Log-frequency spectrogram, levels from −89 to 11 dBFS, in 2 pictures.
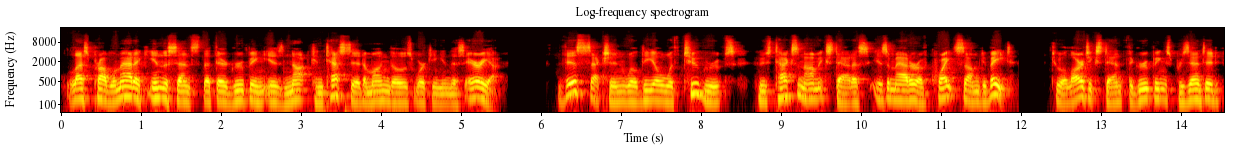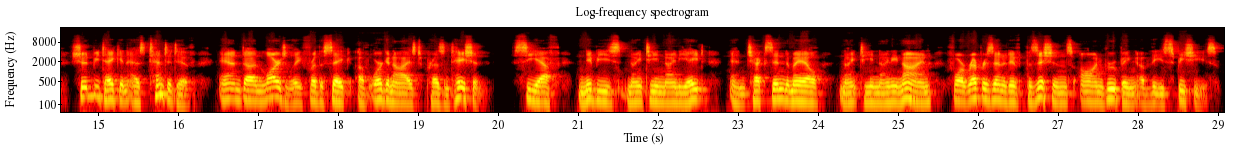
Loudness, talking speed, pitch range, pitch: -18 LUFS, 140 wpm, 120-145 Hz, 130 Hz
